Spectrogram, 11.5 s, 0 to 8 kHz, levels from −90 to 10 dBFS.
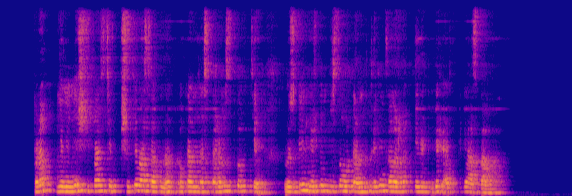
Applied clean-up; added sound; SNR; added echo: neural mask model DeepFilterNet 3.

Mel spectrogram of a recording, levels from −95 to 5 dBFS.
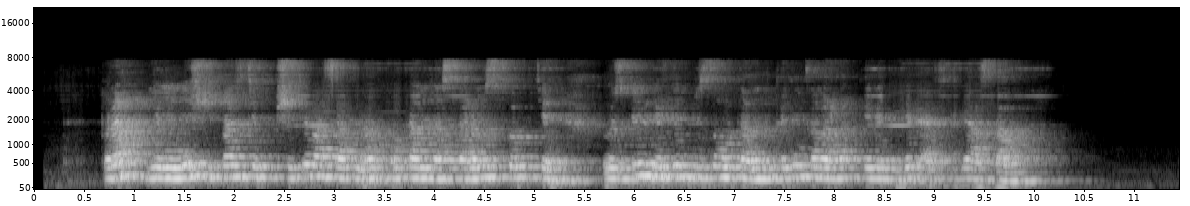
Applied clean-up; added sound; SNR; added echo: neural separator model SepFormer DNS4.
